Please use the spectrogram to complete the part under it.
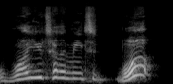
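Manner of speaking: mock, high, baffled, really confused voice. Imagining this woman's reply to Cecil, imitating someone confused. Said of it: "really confused".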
